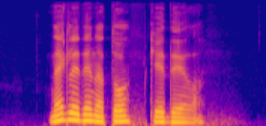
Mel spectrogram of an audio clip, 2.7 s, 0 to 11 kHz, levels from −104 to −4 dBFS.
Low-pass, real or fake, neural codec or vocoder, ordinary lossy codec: 9.9 kHz; real; none; none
